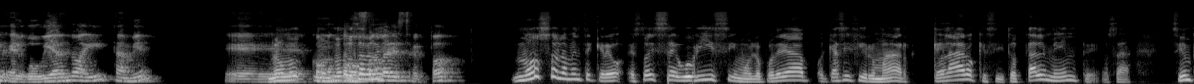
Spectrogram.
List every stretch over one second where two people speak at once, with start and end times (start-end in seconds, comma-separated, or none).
2.6-4.0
